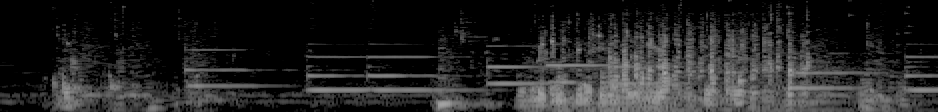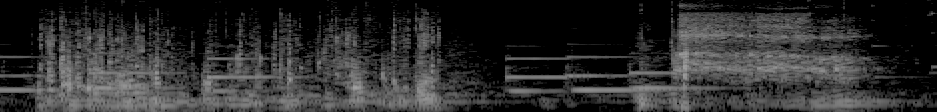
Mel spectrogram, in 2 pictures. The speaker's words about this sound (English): I was swishing the water in my mouth. You guys wanna hear it again?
